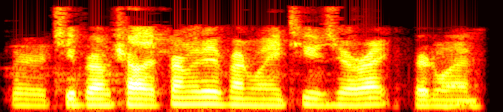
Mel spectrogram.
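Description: A man working as an air traffic controller, giving brisk, procedural instructions over the radio. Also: mid-range voice, level tone, pushed and bright. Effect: radio transmission. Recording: muffled lo-fi radio audio.

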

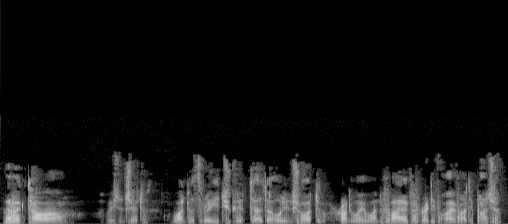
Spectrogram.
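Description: A man's voice: mid-range voice, brisk, vocal fry, dry recording. A man talking as a pilot over a cockpit headset radio, making clipped, procedural calls. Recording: muffled lo-fi radio audio.

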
